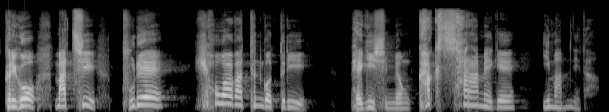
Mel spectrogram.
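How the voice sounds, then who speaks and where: A middle-aged male pastor preaching a sermon, telling the story dramatically and swinging between hushed whispers and loud exclamations. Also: high voice, slow pace.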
